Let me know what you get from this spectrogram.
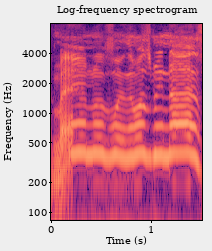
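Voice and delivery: high, teasing that-must-be-nice; wry envy. Retold or imitated. Teasing a rich old coworker, high and wry. Envious remark to rich guy.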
